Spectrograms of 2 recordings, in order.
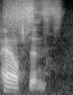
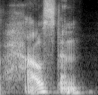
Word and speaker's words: Houston: Because people in New York don't know how to pronounce Houston. – Oh. They really pronounce Houston as Houston? – Well, the Houston, Houston is the city. Houston is the street.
